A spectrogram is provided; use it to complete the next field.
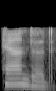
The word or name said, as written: handed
